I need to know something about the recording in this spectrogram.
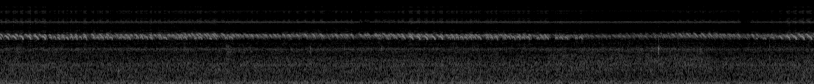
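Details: Autumn insect voices, already active in an exceptionally hot summer: an unbroken high shrill trill with quick regular pulses, dipping slightly in loudness midway, then swelling again.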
